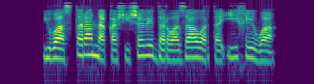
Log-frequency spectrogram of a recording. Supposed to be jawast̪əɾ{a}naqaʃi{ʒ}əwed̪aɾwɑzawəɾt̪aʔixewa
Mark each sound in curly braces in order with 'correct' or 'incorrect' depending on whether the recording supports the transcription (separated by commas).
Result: correct, incorrect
